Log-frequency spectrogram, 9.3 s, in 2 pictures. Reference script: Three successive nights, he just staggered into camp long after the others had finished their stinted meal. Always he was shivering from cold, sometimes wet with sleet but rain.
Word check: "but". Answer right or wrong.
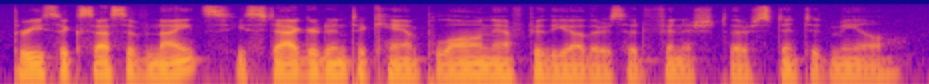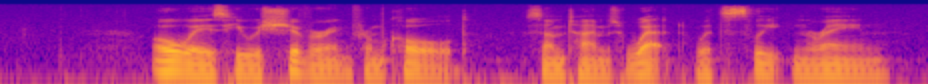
wrong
